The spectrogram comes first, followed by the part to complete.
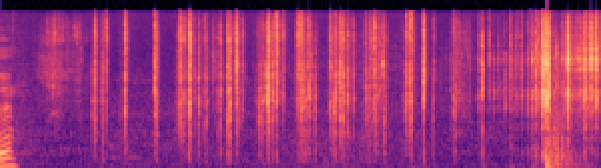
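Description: Small clicks and taps of utensils being handled at a table, then near the end a louder crackly crunch of a knife cutting through the crisp crust of a freshly baked focaccia.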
